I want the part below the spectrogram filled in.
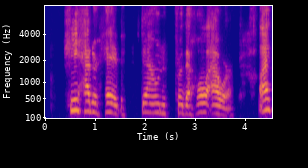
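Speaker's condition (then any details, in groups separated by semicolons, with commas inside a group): Ataxic cerebral palsy; mild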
